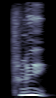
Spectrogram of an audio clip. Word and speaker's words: plus: Siempre ese al final no se pronuncia. Plus.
